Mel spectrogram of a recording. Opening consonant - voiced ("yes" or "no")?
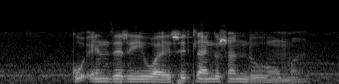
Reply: no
